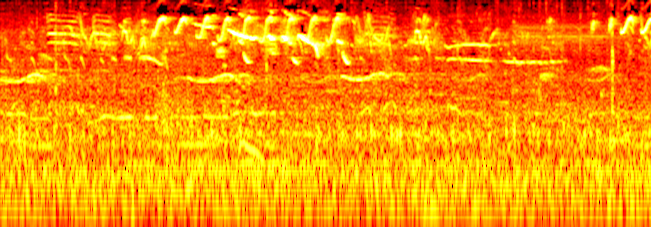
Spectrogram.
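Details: Indian pied myna uttering a fast string of high, hooked chirps and a clear whistle, followed by quieter scattered notes and a few long thin tones.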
